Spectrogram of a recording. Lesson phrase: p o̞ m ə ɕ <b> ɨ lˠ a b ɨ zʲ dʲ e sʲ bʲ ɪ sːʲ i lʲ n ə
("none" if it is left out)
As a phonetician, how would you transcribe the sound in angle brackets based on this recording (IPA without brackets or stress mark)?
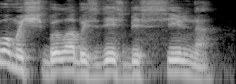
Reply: b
